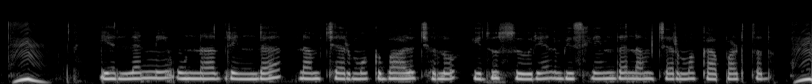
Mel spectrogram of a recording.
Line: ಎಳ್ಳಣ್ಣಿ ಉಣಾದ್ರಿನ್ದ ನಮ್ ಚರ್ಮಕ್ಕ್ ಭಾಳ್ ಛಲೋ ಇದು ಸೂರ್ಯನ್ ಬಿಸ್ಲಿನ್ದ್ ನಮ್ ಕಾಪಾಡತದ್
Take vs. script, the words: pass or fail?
fail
